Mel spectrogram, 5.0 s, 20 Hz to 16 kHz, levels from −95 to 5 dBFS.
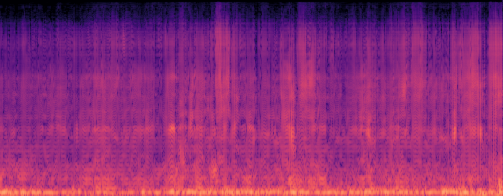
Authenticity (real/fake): fake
